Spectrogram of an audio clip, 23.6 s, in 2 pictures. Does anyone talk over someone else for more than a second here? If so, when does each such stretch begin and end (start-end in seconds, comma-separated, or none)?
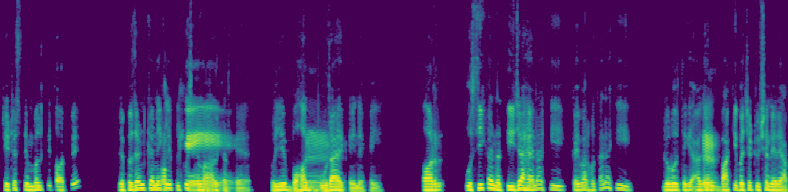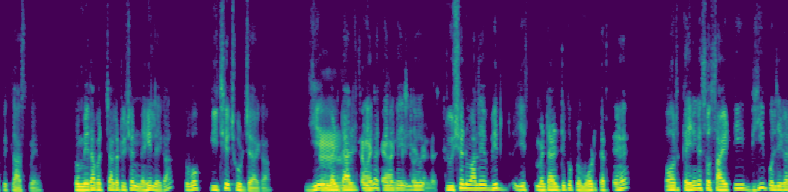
16.6-18.6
